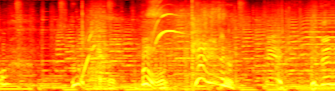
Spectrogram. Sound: grunting

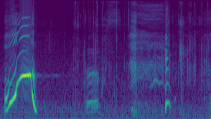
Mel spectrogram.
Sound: screams

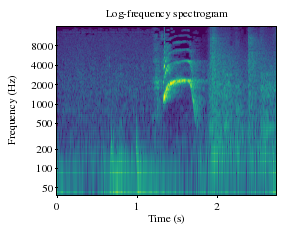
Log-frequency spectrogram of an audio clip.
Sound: shrieks; dramatic music intensifies

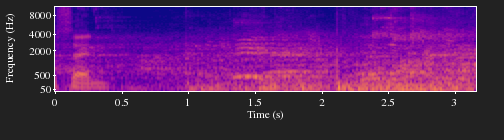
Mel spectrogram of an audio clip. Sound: chatter

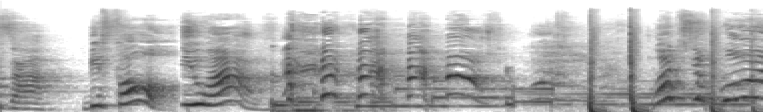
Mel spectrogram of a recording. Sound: laughs

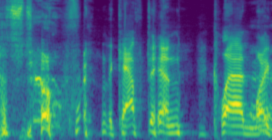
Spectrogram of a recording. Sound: laughs

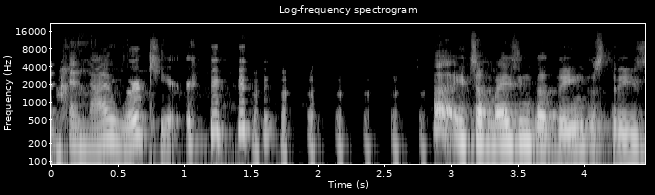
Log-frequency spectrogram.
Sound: chuckling

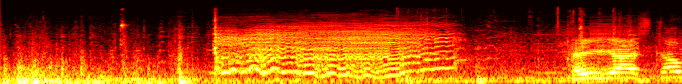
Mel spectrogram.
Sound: vehicle door squeaking

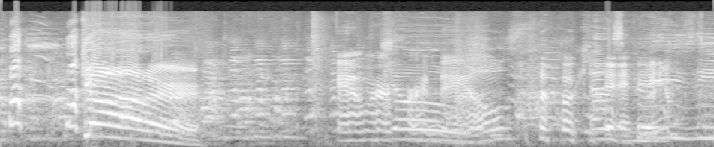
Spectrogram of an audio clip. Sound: cackling; group laughing

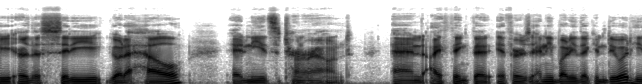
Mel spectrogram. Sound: none

